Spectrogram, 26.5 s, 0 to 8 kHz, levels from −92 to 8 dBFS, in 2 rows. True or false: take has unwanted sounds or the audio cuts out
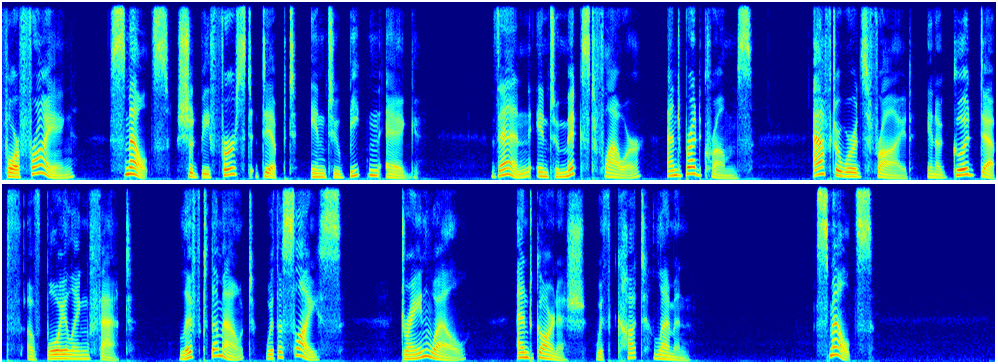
false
